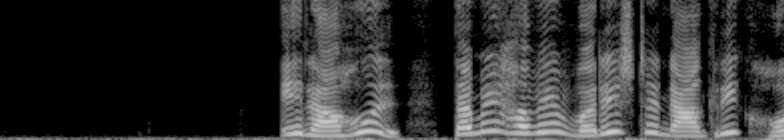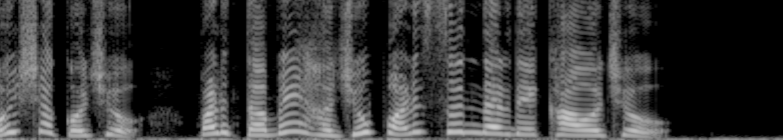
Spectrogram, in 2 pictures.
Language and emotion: Gujarati, happy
